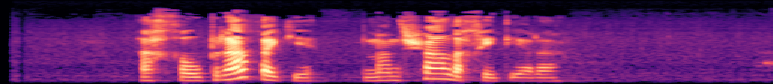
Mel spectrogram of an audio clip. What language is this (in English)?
Abkhazian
